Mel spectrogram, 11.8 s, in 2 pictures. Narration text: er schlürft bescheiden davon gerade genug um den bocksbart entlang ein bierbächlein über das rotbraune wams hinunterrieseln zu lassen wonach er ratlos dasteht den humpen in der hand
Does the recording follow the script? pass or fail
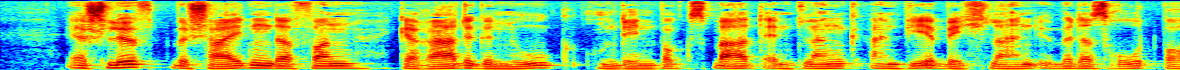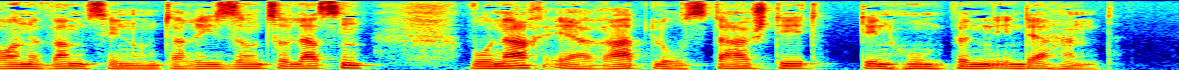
pass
